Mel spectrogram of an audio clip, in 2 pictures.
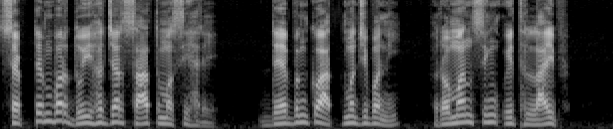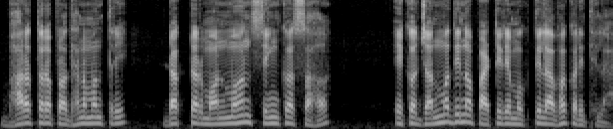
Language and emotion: Odia, neutral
